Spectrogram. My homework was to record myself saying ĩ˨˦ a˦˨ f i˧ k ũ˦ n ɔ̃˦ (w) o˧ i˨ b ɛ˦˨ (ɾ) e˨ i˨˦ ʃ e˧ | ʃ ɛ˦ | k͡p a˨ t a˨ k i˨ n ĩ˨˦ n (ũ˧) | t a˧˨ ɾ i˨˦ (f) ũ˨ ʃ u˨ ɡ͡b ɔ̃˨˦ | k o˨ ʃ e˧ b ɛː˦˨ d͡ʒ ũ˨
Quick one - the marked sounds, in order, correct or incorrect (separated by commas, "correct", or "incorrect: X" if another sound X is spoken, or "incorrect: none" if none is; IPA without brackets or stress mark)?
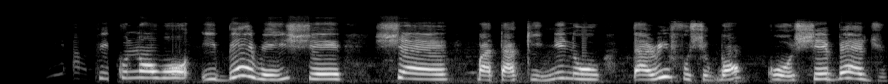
correct, correct, correct, correct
